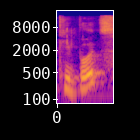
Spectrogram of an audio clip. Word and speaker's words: kibbutz: like living in the kibbutz apologies if i didn't pronounce that properly no you did kibbutz is exactly how it's pronounced you know it was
